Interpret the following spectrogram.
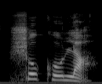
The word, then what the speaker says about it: chocolat: Oh, by the way, for du chocolat, again, don't pronounce the final consonant. So, du chocolat. We don't hear the T.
